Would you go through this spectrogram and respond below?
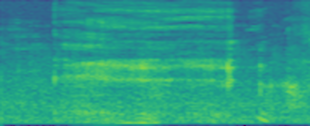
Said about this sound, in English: I have another burp coming up.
